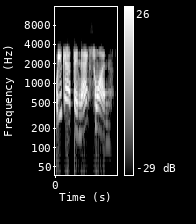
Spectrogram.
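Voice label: round lost, swat female; Counter Strike Model Pack; CS:GO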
